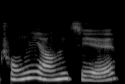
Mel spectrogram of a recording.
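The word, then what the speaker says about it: 重阳节: 중양절 여기서 여러분, 무거울 중자 쫑 아니고요. 겹치다, 중복되다의 종이라고 읽어야 됩니다. 다음 절이에요. 종양지에인데요. 종양지에.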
